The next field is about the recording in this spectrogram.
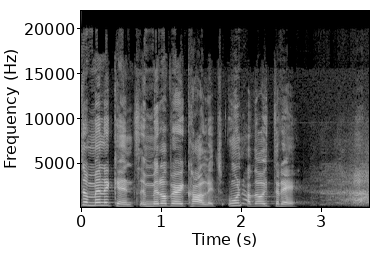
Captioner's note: in foreign language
